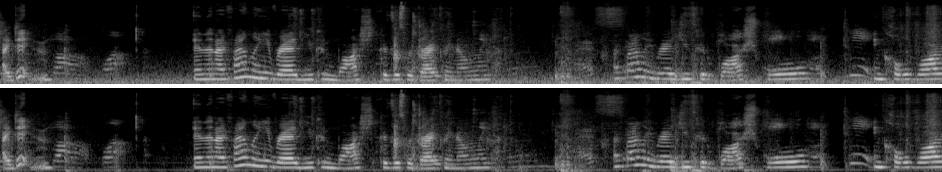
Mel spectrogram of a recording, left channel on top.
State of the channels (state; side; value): noise; left; rumble, 11 dB below the sound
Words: I didn't. And then I finally read you can wash, because this was dry clean only. I finally read you could wash wool in cold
